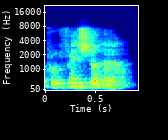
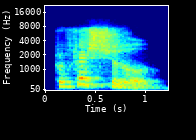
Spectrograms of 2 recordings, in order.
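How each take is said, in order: First: Professional ending in an open 'ah'; wrong pronunciation. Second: Professional with a reduced, dark-L ending; corrected pronunciation. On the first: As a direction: mimic the slip professional as pro-FESH-o-nah. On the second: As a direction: model professional as pruh-FESH-uh-nul. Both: Shown as a demonstration. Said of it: "not professional".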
